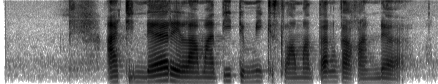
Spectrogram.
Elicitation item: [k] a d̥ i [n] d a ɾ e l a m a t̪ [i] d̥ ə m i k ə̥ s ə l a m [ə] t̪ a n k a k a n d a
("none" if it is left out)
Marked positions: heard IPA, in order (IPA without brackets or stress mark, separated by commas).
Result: ʔ, n, i, a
